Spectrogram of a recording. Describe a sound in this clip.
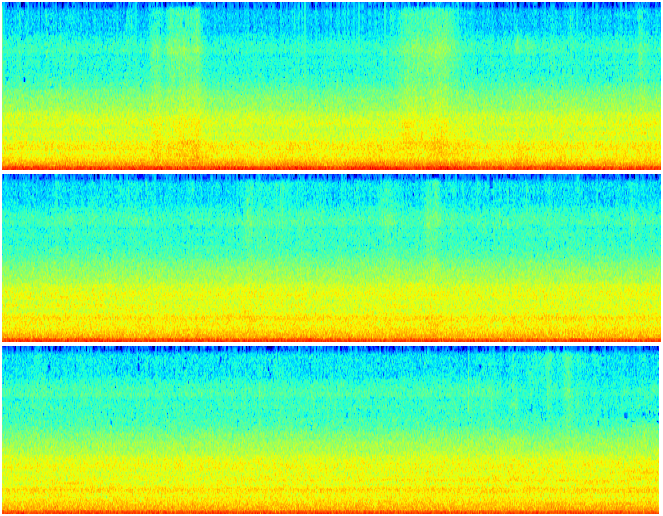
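A subway train rumbles steadily along the tracks, heard from inside the car.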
